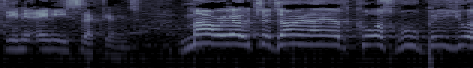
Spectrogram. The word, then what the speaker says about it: Tedone: Mario Tedone, of course, will be your centre referee, if you want to be accurate to the pronunciation.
